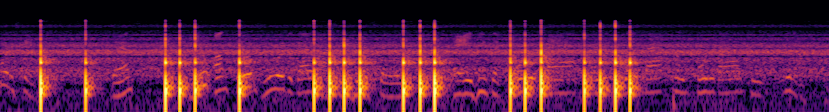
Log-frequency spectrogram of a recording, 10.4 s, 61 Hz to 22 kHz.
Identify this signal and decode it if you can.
Tap code, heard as knocks on wood, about 5 knocks a second, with room echo and speech in English. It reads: ALSO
